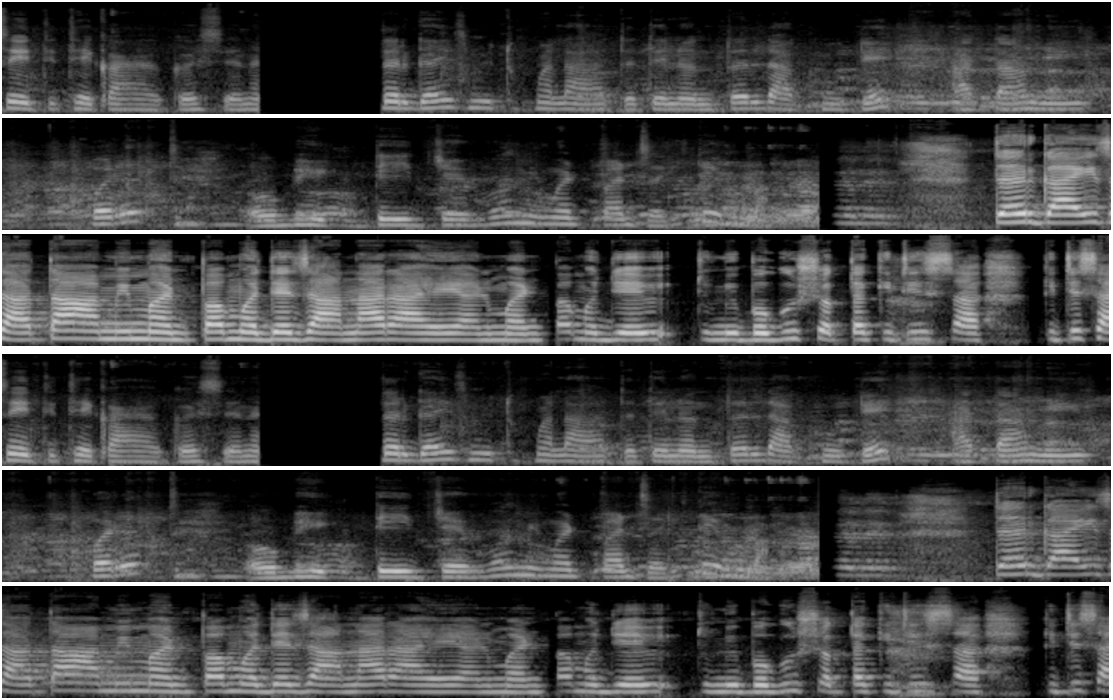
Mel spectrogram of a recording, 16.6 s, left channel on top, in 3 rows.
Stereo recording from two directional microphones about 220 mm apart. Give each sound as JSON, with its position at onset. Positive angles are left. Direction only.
{"t": 0.0, "sound": "a woman's voice", "side_deg": -5}
{"t": 10.1, "sound": "a woman's voice", "side_deg": 35}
